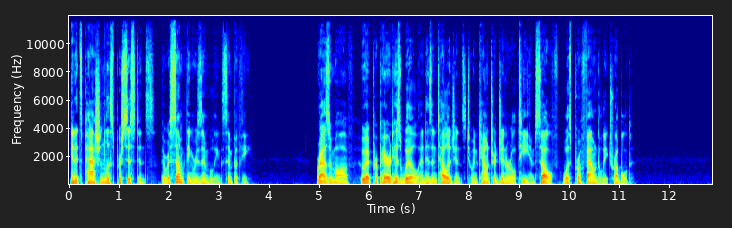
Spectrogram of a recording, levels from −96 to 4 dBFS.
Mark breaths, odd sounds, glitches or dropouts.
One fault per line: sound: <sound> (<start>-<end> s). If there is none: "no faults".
no faults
